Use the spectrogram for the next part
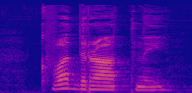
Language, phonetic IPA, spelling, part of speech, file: Ukrainian, [kʋɐˈdratnei̯], квадратний, adjective, Uk-квадратний.ogg
- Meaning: square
